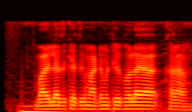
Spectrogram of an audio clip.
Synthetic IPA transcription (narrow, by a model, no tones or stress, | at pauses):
ʋaɭiljad͡zəkʰet̪ikmaʈiməʈʰiːkɦolajakʰəɾa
